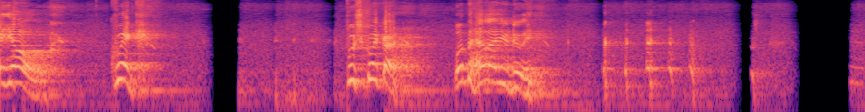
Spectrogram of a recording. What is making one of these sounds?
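A young man laughs heartily close by.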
